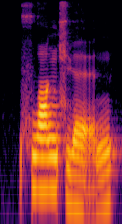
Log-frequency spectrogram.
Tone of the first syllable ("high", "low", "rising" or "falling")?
high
